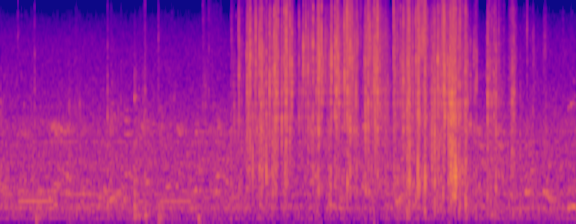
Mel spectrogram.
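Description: Foil wrapper of a trading-card pack being torn open and crumpled in the hands: a dense, loud crackling that starts a few seconds in and lasts about four seconds.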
